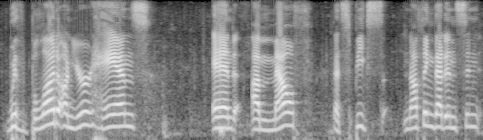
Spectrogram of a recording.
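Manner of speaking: theatrical courtroom denouncing; dramatic accusation. Acted. Dramatic accusation to rival noble.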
